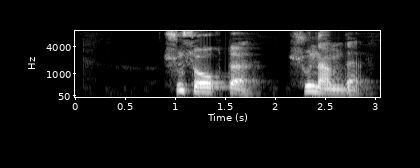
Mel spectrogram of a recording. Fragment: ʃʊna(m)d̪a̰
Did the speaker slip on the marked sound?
no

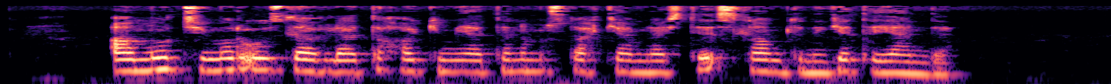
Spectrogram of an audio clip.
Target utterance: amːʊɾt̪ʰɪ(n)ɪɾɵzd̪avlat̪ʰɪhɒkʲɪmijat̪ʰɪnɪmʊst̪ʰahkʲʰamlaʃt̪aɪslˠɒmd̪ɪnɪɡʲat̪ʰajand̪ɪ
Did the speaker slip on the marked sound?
yes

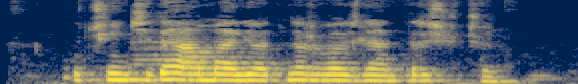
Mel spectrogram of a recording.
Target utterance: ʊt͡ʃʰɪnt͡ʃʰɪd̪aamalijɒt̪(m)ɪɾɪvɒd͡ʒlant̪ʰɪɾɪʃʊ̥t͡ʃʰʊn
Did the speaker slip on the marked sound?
yes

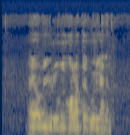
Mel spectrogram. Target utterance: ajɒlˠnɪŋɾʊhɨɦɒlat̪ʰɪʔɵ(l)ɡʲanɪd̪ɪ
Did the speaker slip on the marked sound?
yes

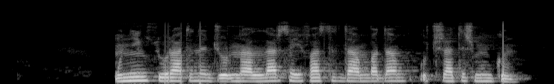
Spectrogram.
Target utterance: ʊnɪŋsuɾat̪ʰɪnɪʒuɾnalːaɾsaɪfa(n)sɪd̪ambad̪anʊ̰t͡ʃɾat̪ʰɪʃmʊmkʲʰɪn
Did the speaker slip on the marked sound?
yes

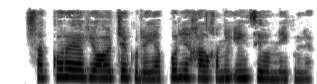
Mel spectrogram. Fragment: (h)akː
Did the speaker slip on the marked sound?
yes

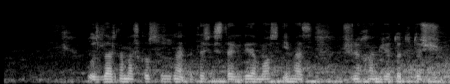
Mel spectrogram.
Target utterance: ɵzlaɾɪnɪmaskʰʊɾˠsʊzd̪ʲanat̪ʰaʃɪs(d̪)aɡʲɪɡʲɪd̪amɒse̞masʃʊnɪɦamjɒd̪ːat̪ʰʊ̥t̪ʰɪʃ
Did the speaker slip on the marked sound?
yes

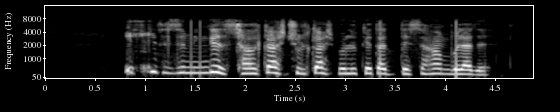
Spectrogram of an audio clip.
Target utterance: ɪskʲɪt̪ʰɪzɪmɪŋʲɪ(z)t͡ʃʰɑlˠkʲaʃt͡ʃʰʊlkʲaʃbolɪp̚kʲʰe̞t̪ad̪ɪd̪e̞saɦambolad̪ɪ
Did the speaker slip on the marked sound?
no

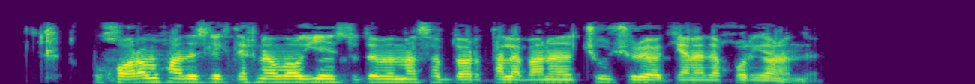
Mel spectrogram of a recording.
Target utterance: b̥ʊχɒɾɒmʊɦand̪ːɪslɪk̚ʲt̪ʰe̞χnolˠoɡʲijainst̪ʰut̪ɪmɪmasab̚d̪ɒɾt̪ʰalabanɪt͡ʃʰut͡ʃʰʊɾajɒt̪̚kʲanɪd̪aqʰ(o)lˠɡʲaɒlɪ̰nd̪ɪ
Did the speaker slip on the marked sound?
no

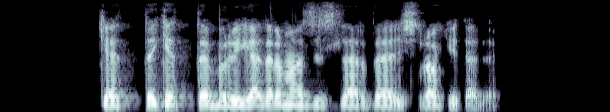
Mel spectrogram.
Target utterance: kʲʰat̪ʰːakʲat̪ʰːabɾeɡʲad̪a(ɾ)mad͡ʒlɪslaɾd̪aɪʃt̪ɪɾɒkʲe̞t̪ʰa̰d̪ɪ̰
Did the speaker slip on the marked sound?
no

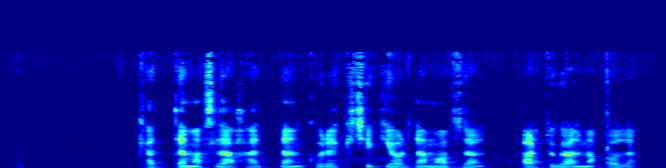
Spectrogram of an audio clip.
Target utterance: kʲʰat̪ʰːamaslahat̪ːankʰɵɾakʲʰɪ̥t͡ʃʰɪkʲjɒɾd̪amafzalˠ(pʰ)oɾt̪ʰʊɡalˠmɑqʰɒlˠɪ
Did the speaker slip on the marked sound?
no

